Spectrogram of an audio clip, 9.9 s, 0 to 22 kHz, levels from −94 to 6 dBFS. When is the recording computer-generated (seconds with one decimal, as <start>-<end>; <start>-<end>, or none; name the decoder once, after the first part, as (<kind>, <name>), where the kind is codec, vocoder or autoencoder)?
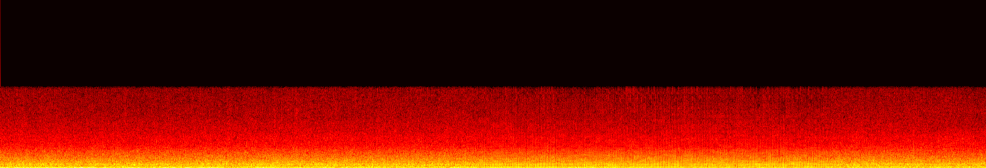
4.8-8.3 (vocoder, WaveNeXt)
